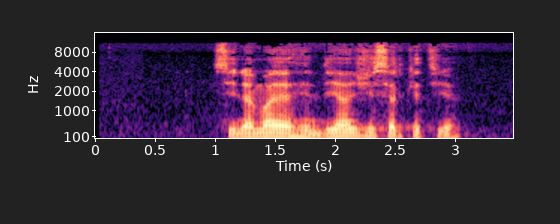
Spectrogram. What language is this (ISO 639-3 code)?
kur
